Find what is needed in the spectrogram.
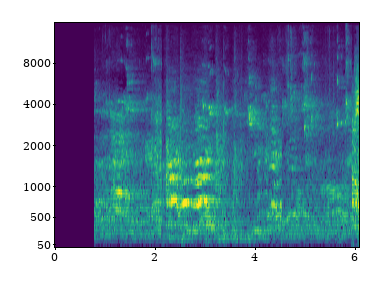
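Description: A basketball bouncing on a hardwood gym court during live play, with voices of players and spectators in the hall. The sound cuts in suddenly about a second in, after silence.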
